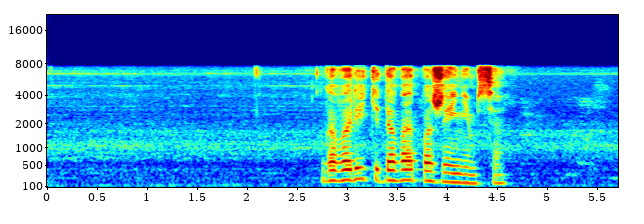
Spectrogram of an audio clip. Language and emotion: Russian, neutral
